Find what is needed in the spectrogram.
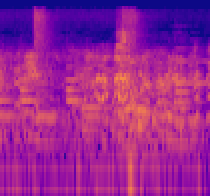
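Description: People chatting over music playing in the background.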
